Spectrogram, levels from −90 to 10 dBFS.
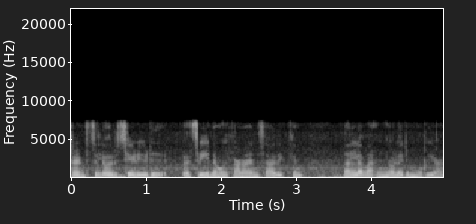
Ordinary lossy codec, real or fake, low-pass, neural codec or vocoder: none; real; 7.2 kHz; none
